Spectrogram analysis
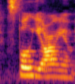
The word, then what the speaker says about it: Spoliarium: Okay, there's a debate in how to pronounce that, but Spoliarium it is, okay?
